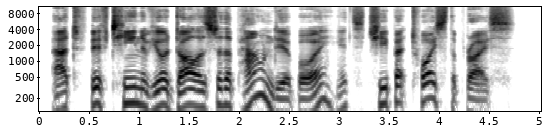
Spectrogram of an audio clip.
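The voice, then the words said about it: Hugh Grant-style posh English accent. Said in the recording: “said in a Hugh Grant accent”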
